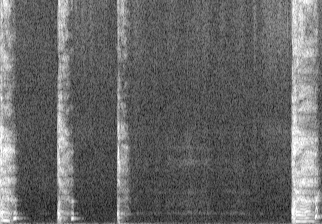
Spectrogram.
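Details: Child's coughing fit of four harsh, low, barking coughs with quiet pauses between; bad barking cough.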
